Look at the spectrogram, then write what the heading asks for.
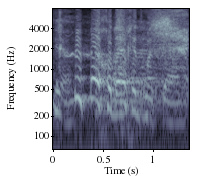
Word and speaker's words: Khudai Khidmatgar: We had a conversation before where she said, my challenge as a Brit is to pronounce, is it Khudai Khidmatgar? We'll give you points, Khudai Khidmatgar.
